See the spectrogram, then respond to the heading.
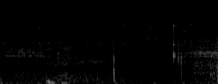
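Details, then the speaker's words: Potterton boiler central heating pump, not working since a flooring fitter cut a pipe and the system drained, was repaired and repressurised: quiet pump with sporadic gurgles, trickles and pops of water; loads of trapped air, system to be bled, flow sensor next if still failing. "There's loads of air in there. So I'm going to bleed the system and everything, then see what happens."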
